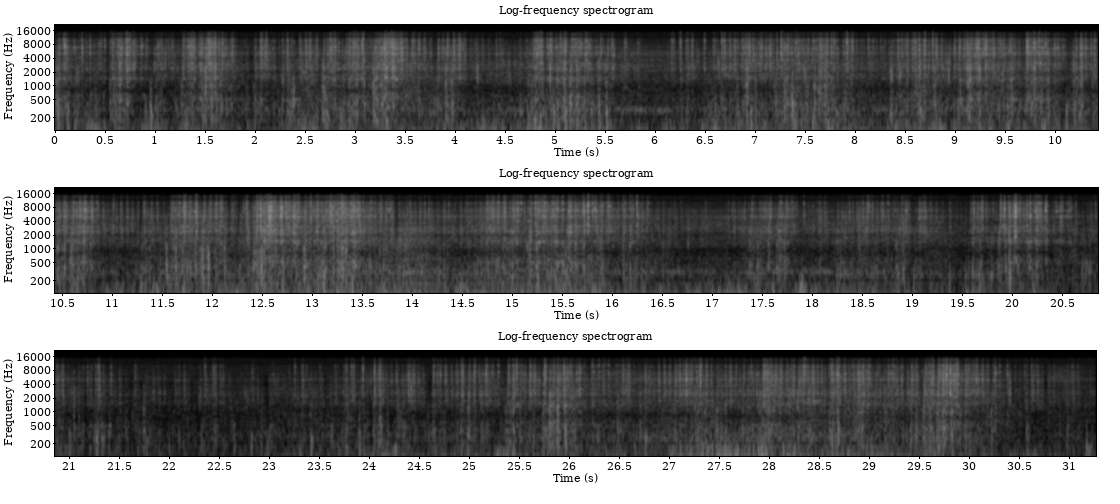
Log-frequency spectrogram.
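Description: Mountain bike descending a rocky dirt trail at speed: a steady rumble of wind on the microphone mixed with tyres on dirt and stones. The bike rattles and knocks over bumps.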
